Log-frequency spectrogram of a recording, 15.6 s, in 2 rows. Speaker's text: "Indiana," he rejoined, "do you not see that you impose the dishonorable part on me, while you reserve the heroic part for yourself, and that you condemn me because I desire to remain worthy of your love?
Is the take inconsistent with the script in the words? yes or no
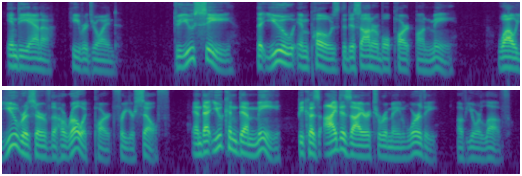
yes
